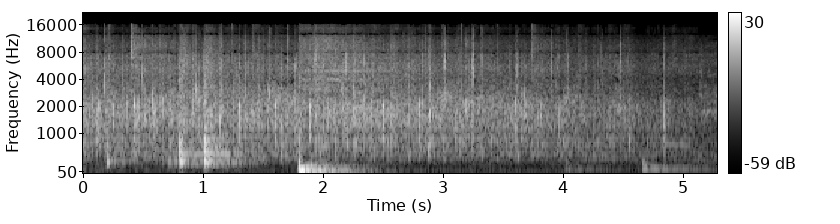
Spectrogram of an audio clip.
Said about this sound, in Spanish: Un aplauso para ella.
